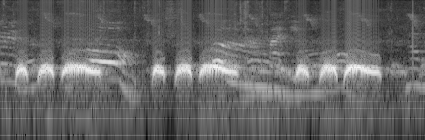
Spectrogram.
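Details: Captive spotted dove bred from a 'khu ang' song strain. It gives crisp repeated phrases of two short coos and one long coo, three phrases in quick succession, with a quiet lower coo in the background.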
